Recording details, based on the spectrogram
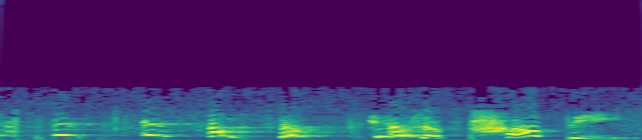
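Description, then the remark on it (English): A little white puppy, just opened from a box as a Christmas gift, yips and whimpers in a rapid string of about seven high, squeaky cries, fairly loud, with a faint low hum underneath. “A little white puppy.”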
